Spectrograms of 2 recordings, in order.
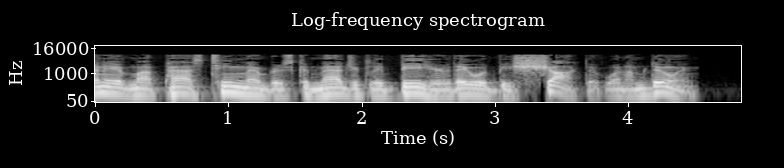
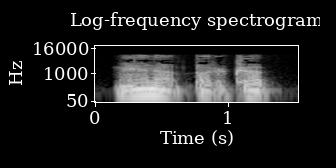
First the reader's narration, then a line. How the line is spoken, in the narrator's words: whisper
